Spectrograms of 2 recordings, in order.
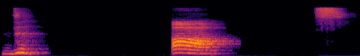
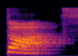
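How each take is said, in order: First: D, o, s as separate letter sounds; long gaps between D, o and s; sounded out slowly. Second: DOT joined in one go; blended word. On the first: Teacher pointing to each dot, D-o-s sounded out. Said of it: "read each word slow". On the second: Teacher blending for pupils, DOT as one word. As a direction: say DOT whole and firmly. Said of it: "read each word fast". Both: Shown as a demonstration.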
